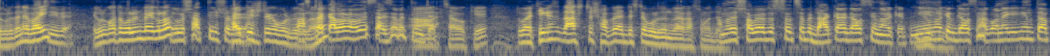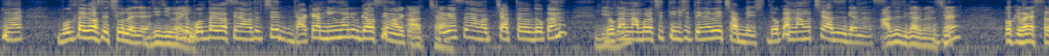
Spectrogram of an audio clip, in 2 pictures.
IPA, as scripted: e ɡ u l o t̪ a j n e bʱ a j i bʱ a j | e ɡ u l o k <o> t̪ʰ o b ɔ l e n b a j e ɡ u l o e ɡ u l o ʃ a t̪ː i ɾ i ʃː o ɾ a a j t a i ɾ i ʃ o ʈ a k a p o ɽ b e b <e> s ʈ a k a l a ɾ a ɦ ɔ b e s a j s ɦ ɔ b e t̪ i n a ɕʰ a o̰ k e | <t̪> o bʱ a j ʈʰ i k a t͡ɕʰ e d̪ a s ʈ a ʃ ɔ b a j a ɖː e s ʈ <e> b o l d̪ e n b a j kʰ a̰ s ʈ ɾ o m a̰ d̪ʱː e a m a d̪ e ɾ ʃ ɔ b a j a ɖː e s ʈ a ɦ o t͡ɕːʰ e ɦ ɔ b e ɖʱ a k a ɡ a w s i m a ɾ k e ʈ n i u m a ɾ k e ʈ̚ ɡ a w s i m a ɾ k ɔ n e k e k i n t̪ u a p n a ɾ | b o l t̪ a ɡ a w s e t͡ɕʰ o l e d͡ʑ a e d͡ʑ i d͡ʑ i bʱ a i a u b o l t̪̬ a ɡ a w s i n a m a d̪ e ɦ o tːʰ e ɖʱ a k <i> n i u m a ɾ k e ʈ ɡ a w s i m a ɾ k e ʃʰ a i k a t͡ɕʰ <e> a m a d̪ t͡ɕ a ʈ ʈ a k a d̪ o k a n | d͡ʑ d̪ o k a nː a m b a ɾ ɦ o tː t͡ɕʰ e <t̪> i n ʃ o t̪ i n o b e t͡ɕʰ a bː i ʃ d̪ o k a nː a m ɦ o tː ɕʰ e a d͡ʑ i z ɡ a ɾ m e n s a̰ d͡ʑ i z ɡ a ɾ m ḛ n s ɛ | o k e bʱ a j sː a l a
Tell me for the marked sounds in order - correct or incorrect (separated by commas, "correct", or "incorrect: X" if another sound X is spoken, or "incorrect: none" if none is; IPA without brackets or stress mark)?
incorrect: ɔ, incorrect: a, correct, incorrect: a, incorrect: a, correct, correct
